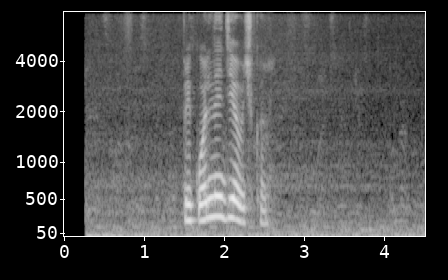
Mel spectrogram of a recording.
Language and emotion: Russian, neutral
